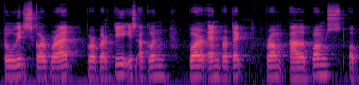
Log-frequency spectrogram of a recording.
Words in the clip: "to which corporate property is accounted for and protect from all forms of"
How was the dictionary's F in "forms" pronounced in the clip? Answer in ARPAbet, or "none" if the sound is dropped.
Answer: P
